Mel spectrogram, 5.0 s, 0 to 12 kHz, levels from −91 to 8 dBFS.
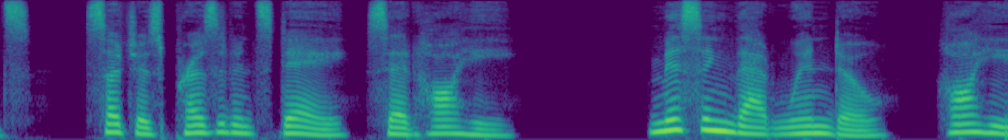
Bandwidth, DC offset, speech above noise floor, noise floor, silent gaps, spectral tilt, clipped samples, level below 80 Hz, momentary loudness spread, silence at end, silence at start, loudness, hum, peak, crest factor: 12 kHz; under 0.1%; over 72 dB; under -90 dBFS; none; -6 dB/octave; under 0.1%; -56 dBFS; 14 LU; 0 s; 0.05 s; -19 LUFS; none; -4 dBFS; 16 dB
